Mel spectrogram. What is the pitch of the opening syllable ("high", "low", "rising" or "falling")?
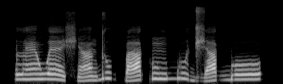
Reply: high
